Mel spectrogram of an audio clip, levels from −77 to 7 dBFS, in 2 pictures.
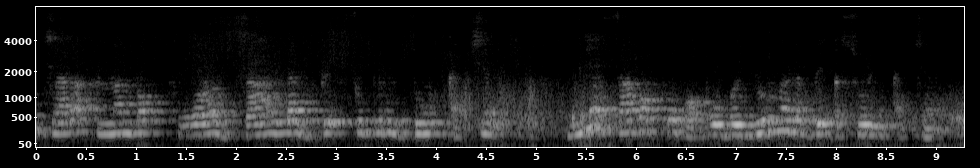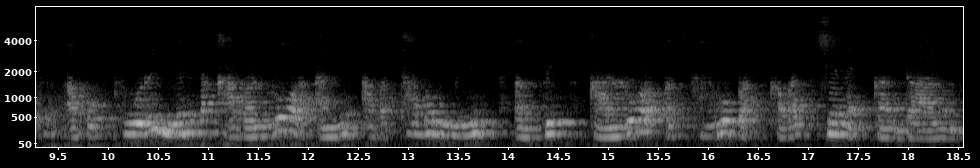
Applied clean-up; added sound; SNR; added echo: neural separator model SepFormer DNS4.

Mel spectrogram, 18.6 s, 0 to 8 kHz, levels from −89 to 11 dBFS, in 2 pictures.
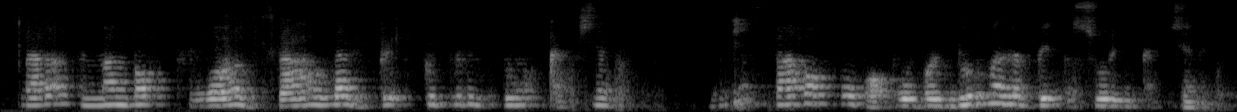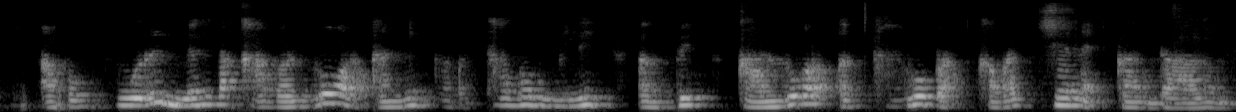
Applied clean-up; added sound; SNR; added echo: neural mask model DeepFilterNet 3.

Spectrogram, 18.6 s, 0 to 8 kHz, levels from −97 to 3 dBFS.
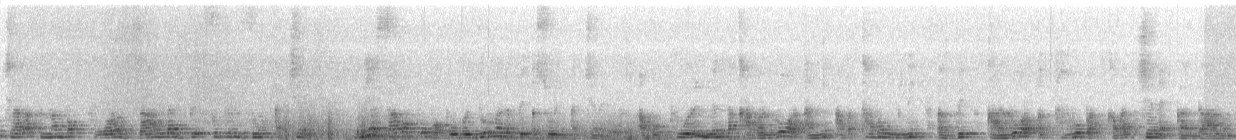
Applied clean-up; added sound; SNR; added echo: none; Thunder; 13 dB; reverberation time 0.8 s.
